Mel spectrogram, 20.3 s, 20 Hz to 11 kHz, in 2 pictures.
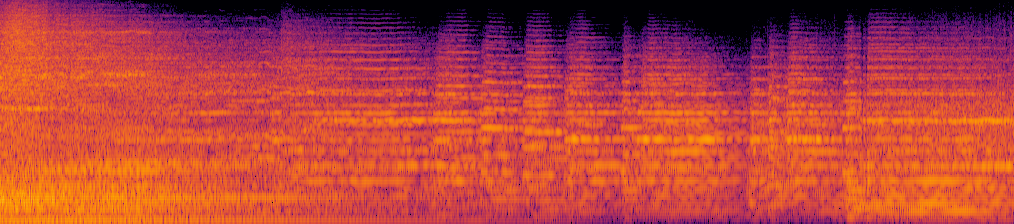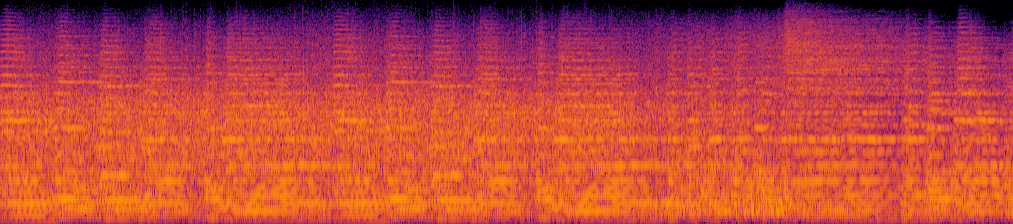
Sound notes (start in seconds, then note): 0.1 gong resounds; 3.1 stately music; 10.8 audience applauding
